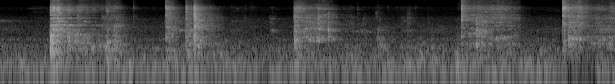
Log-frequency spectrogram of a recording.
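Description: Fried peanuts being stirred into kanda poha in a pan, with several separate bursts of a spoon clattering and scraping against metal, quiet between strokes.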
